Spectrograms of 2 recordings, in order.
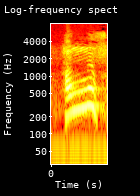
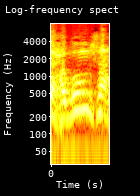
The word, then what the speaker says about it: ಹಂಸ: ಅದರಿಂದ ಹಂಸ ಅಂತ ಇದ್ದದನ್ನ ವೇದದಲ್ಲಿ ಯಜುರ್ವೇದಿಗಳು ಹೇಳುವಾಗ ಹಂಸ ಅಂತ ಹೇಳಬಾರದು, ಹಂಸ ಅಂತ ಓದಬೇಕು ಇಷ್ಟೇ. ಅದನ್ನು ಈಗ ಹಗುಂಸ ಅಂತ ಓದ್ತಾರೆ, ಅದು ಯಾವ ದೇವರಿಗೆ ಪ್ರೀತಿಯೋ ನನಗೆ ಗೊತ್ತಿಲ್ಲ. ಅದನ್ನು ಹಾಗೆ ಹೇಳ್ತಾರೆ, ಏನು ಮಾಡೋದು, ಹಗುಂಸ ಅಂತ ಹೇಳ್ತಾರೆ.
